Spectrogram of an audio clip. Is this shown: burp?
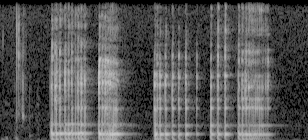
yes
